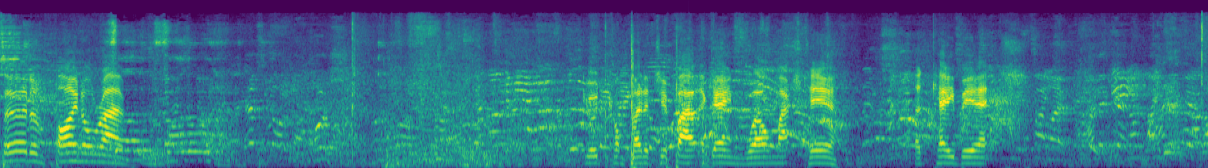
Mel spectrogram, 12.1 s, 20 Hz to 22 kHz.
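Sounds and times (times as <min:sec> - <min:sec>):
voices calling out in hall: 0:00.0 - 0:12.0.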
